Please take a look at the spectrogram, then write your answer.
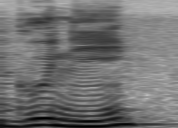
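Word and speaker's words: Gosné: Donc ce sera à Gonnet. G majuscule O S N et je sais, ça s'écrit Gosney, mais ça se dit Gonnet.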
